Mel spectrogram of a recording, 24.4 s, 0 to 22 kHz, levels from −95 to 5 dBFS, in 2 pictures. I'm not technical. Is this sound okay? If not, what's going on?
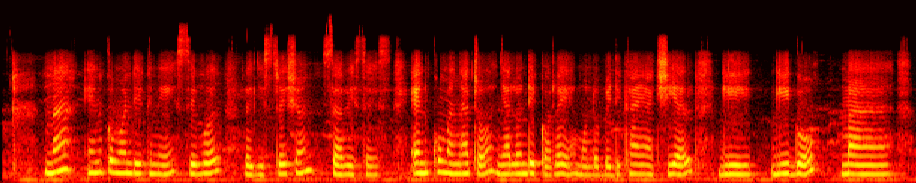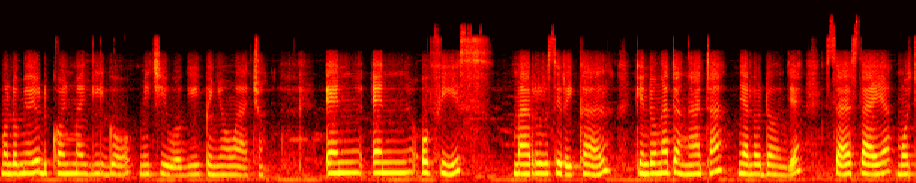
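No. Throughout the speech, the high, crisp sounds flicker or vanish under a gritty haze, most likely from Bluetooth SBC compression, which sounds rougher and grainier than simple muffling.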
